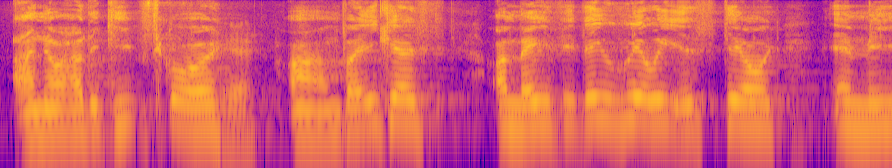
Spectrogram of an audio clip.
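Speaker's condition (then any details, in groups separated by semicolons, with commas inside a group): Cerebral palsy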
